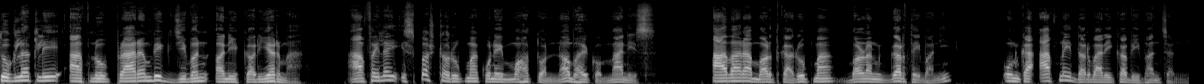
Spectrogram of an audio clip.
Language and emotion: Nepali, neutral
